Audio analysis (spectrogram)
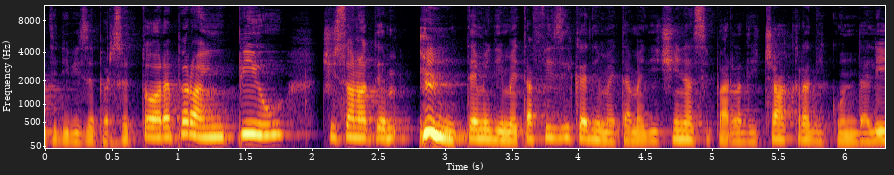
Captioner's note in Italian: schiarire la voce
